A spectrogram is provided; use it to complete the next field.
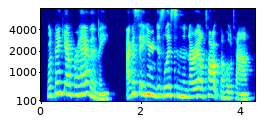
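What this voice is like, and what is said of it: Southern US twang. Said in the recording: “You like my twang? ... accent central today”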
